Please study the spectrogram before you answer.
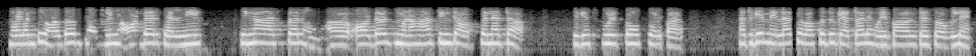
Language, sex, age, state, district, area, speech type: Goan Konkani, female, 18-30, Goa, Salcete, rural, conversation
